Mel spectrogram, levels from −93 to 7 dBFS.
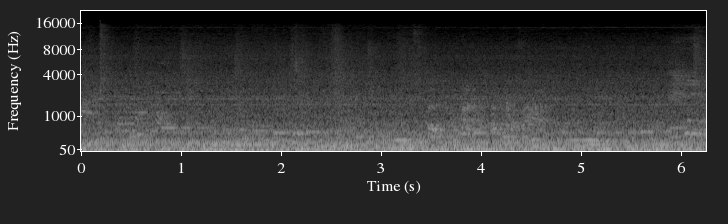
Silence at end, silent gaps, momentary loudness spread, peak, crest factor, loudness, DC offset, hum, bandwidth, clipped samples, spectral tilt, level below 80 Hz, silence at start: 0 s; none; 2 LU; -22 dBFS; 14 dB; -38 LUFS; under 0.1%; none; 15.5 kHz; under 0.1%; -6.5 dB/octave; -40 dBFS; 0 s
